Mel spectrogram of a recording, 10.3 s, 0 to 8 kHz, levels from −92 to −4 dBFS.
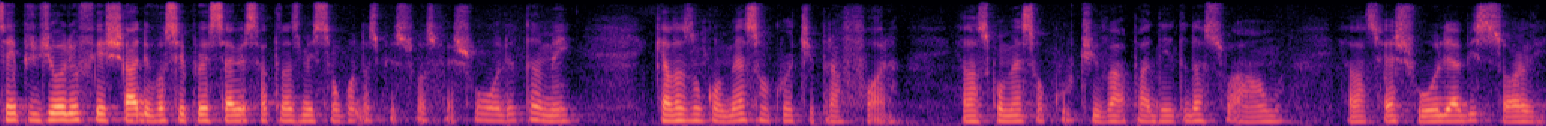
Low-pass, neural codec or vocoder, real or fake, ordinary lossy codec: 7.2 kHz; vocoder, 44.1 kHz, 80 mel bands, Vocos; fake; none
